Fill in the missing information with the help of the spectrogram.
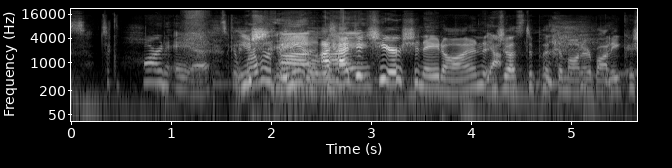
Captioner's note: laughs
